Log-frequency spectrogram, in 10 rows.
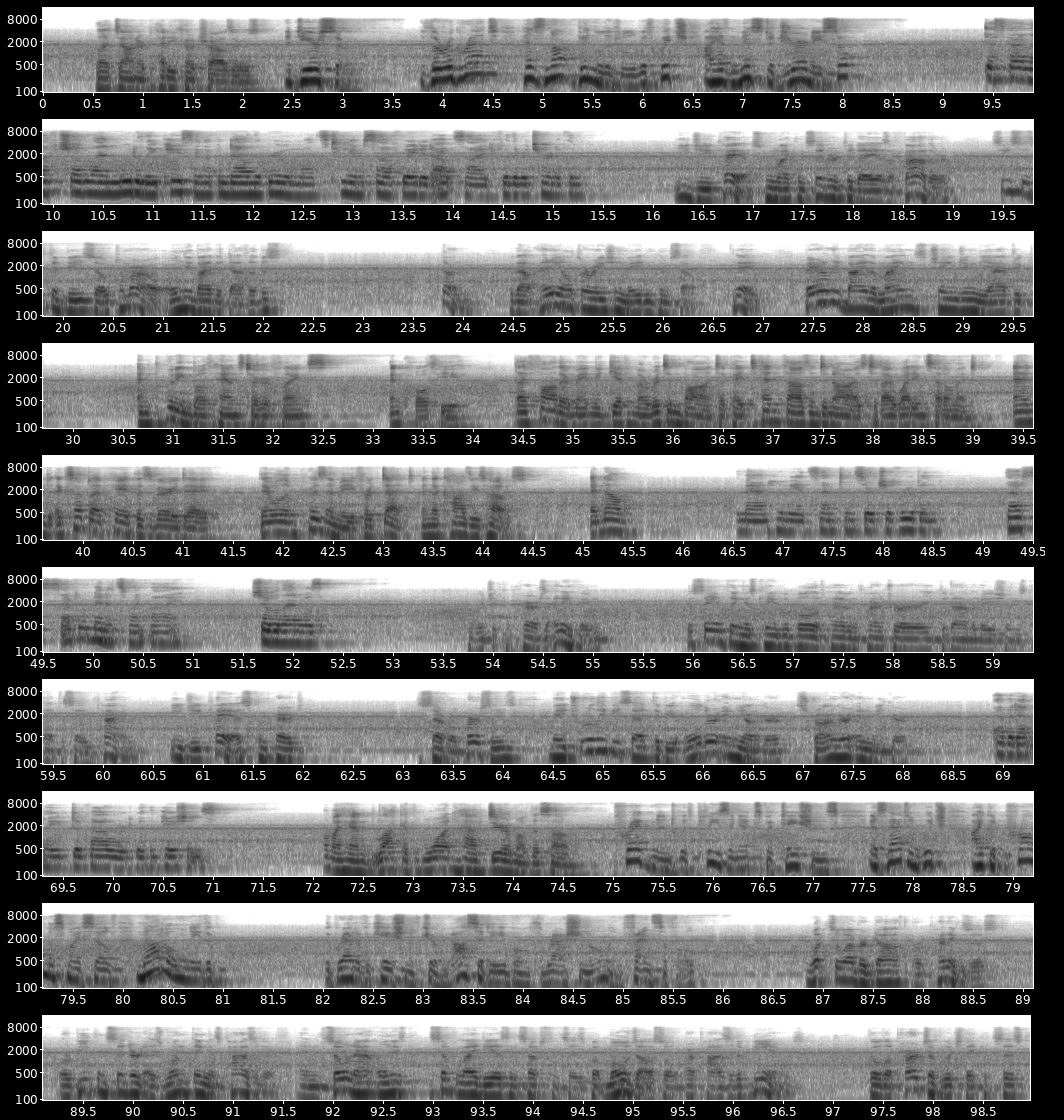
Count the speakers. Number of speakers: four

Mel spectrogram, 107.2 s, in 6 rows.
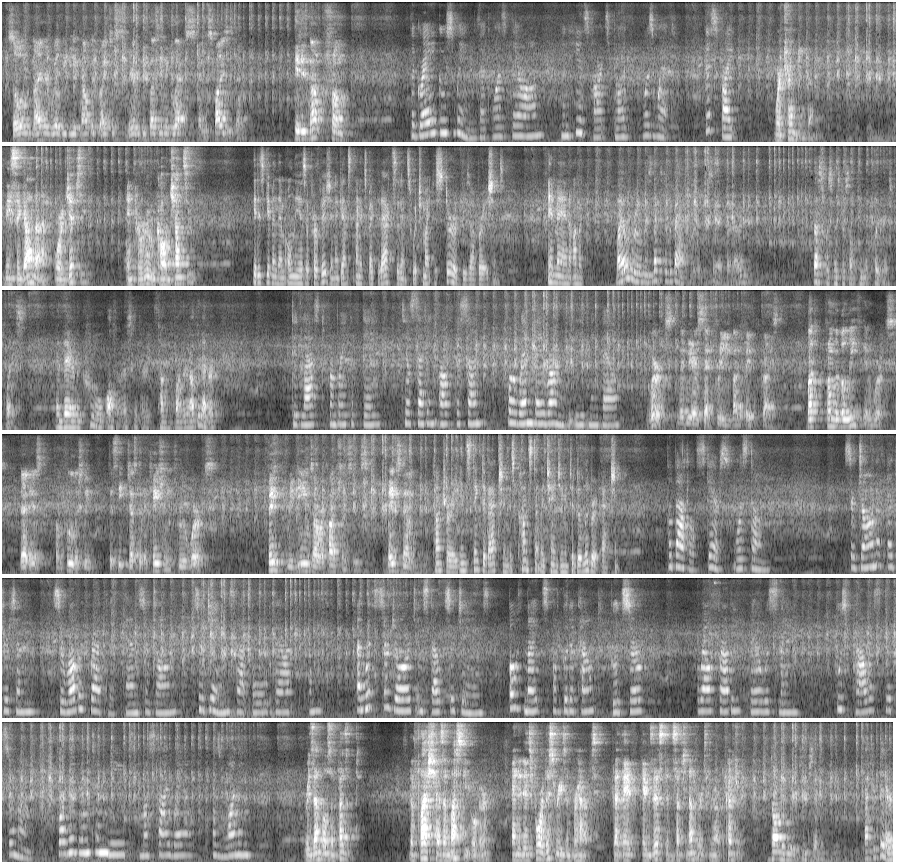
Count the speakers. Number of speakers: five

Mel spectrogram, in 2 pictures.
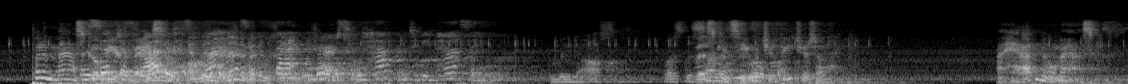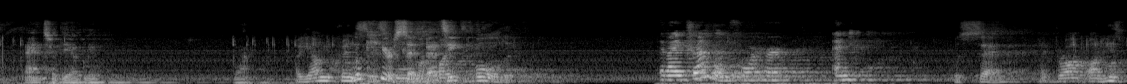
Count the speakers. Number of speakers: three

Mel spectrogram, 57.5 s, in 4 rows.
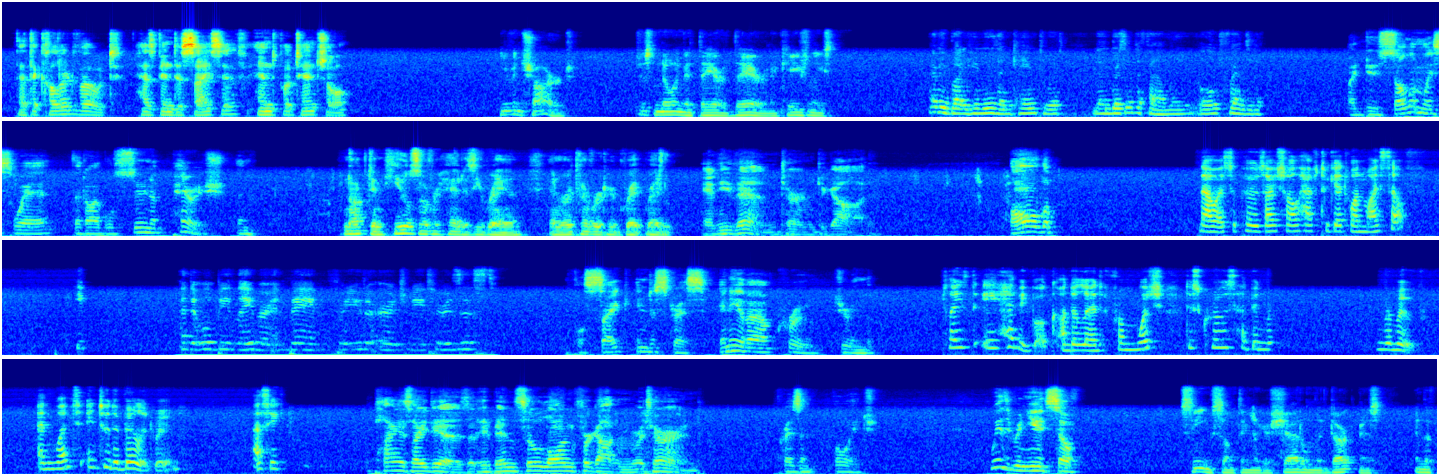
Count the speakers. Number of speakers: eight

